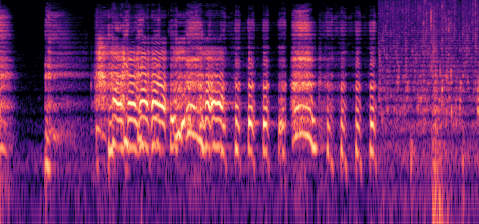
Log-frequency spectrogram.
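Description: A woman laughs heartily close by.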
